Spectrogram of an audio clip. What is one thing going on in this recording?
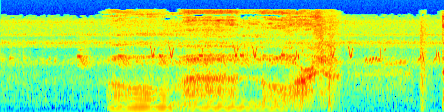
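A man speaks in a low, strained voice.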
